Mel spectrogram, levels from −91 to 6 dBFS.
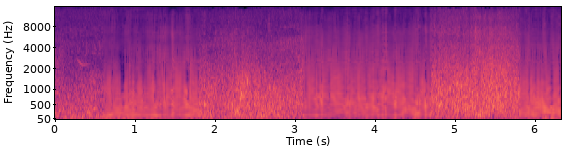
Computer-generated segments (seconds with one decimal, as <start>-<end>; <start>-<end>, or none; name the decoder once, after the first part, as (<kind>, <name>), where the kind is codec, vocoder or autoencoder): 0.6-1.8 (vocoder, BigVGAN v2); 3.1-4.7; 5.8-6.3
